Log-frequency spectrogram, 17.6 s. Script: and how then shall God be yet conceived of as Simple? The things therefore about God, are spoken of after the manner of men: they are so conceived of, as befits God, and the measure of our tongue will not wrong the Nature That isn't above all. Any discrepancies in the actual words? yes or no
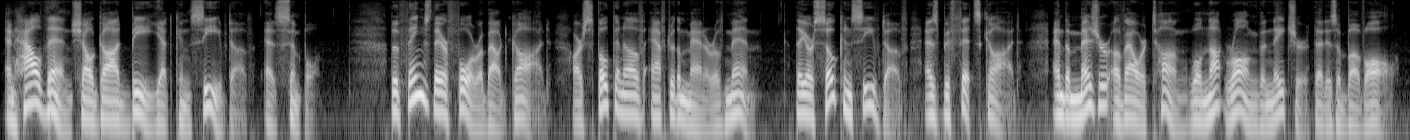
yes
